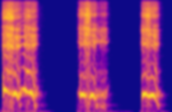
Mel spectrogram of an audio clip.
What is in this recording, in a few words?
Lilia Vox Sad, voices heroes en; kingsraid-audio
